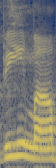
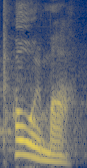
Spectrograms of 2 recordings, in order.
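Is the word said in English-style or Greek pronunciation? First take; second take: Greek; English-style. First: The word has its Greek pronunciation. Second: The word is read as English spelling suggests. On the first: "which is pronounced bima" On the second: "it's actually spelled like poema"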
